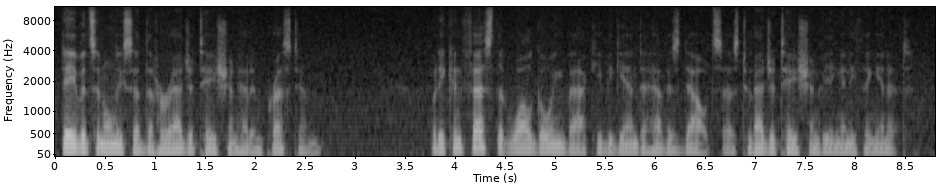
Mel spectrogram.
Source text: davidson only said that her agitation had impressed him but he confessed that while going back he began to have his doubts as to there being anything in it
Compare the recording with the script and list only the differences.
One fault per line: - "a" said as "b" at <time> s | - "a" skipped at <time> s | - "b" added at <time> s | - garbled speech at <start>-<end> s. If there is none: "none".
- "there" said as "agitation" at 7.0 s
